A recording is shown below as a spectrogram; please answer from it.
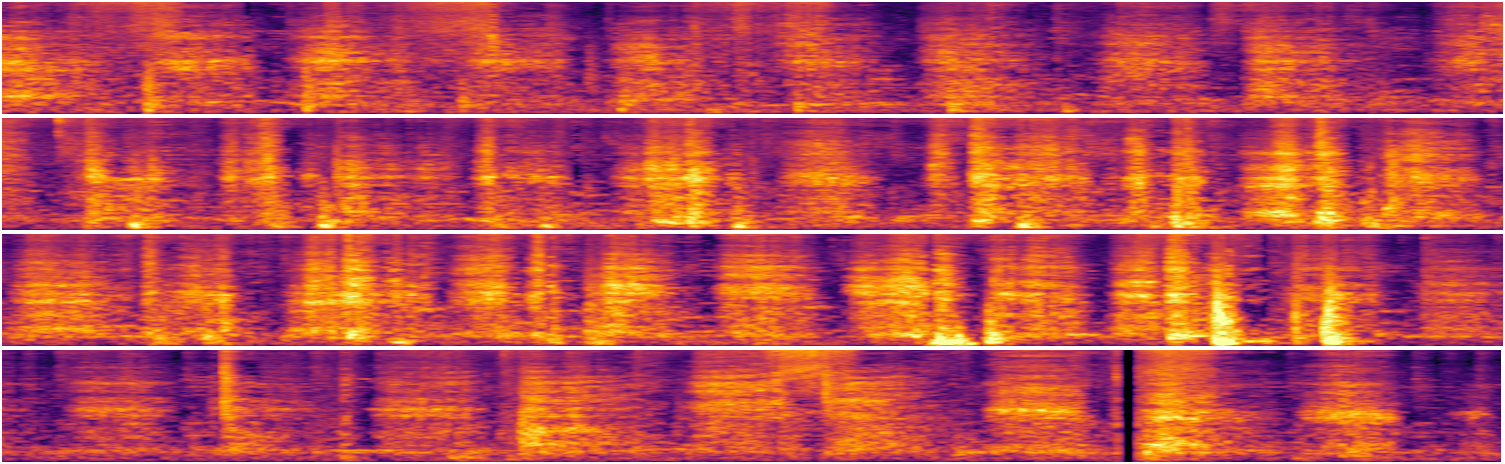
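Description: Feet thudding and stepping on a staircase during repeated step or jump exercise, an uneven run of knocks about one or two a second.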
